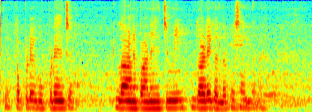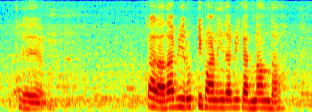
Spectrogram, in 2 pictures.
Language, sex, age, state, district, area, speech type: Dogri, female, 30-45, Jammu and Kashmir, Samba, rural, spontaneous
